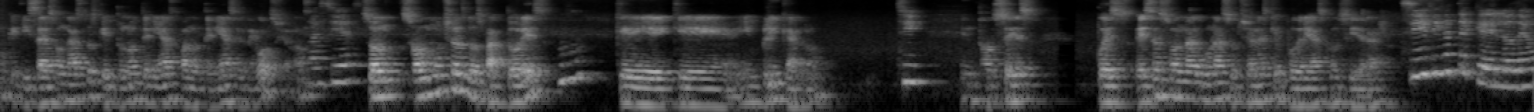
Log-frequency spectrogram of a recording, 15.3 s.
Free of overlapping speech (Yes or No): Yes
